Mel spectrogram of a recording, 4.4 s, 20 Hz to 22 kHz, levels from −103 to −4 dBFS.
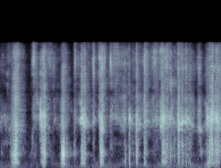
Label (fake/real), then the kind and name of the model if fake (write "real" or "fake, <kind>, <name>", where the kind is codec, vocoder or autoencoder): fake, vocoder, Vocos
